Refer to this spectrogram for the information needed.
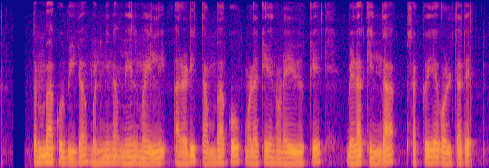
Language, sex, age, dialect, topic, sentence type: Kannada, male, 18-24, Mysore Kannada, agriculture, statement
